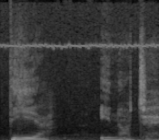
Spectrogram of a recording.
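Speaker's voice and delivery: "noche" whispered, soft and breathless. Shown as a demonstration. Preacher to his flock, hushed whisper. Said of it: "No, no dice".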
